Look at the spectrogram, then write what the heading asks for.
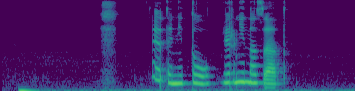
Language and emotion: Russian, sad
